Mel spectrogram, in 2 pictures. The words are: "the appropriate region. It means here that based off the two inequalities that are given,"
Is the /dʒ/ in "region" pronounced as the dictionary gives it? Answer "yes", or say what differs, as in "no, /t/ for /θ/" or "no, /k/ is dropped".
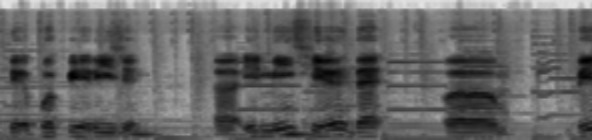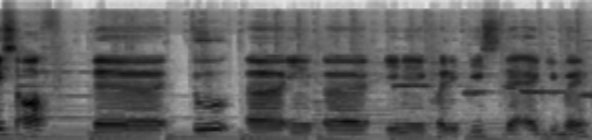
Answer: no, /z/ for /dʒ/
